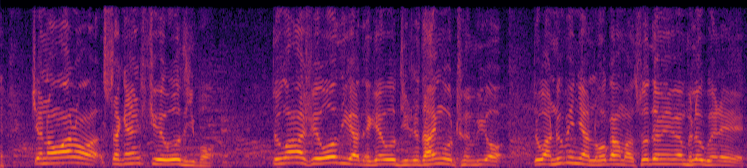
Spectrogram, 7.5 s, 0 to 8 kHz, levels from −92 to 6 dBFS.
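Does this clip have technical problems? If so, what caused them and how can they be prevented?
No, there are no technical faults to report here.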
